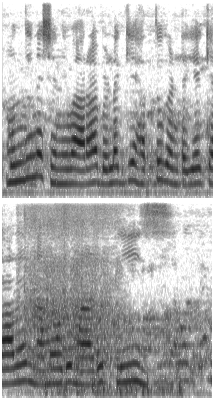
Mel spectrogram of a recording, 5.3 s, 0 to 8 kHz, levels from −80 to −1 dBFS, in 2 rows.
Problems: constant background noise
